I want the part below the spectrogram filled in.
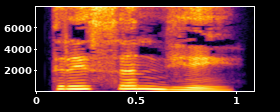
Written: ತ್ರೈಸಂಧ್ಯೆ

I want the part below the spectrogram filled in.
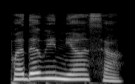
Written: ಪದವಿನ್ಯಾಸ

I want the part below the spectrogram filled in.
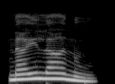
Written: ನೀಲಿನಿ

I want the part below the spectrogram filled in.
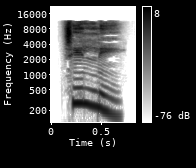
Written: ಚಿಲ್ಲಿ

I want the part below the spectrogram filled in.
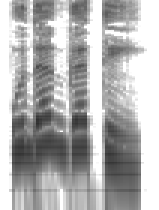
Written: ಉದಗ್ಗತಿ

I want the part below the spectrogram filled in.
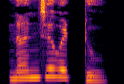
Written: ನಂಜವಟ್ಟು

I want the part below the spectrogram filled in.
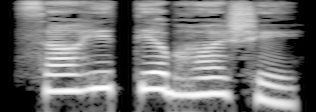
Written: ಸಾಹಿತ್ಯಭಾಷೆ

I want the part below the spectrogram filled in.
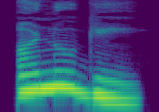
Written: ಅಣುಗಿ

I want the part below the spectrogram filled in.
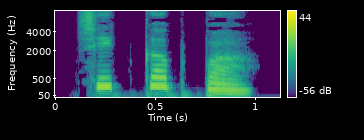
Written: ಚಿಗಪ್ಪ

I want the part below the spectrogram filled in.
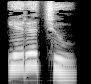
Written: ಎರಚು

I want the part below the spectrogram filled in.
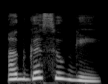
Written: ಅಗ್ಗಸುಗ್ಗಿ

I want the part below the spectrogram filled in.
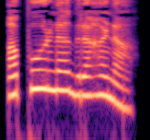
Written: ಅಪರ್ಣ

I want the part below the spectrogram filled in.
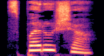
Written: ಸ್ಪರುಷ

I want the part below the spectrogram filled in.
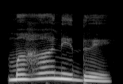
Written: ಮೋಹನಿದ್ರೆ

